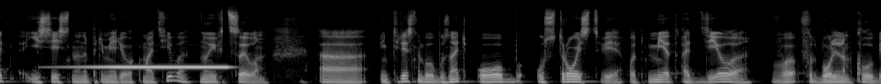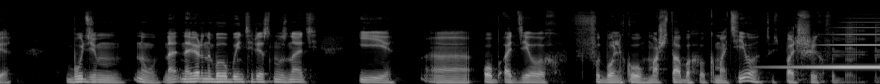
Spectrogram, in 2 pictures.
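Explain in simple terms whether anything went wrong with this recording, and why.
Loudspeaker feedback squeal appears twice, from 0.38 to 2.42 s and again from 16.3 s after "футбольных клубов в масштабах" to the end. The microphone re-captured its own loudspeaker, so an 811 Hz tone fed on itself, swelling within about a second into a loud whistle above the speech.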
